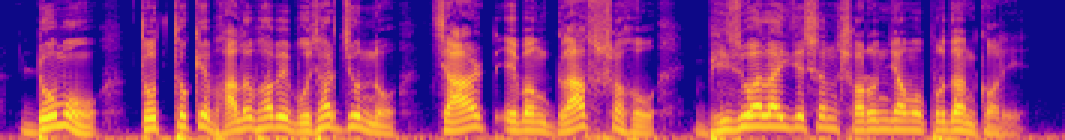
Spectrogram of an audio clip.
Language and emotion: Bengali, neutral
